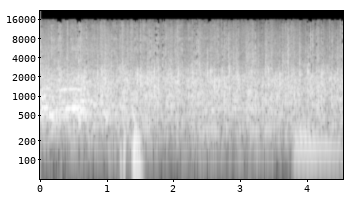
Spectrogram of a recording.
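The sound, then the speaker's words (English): An audience claps for the performing artists at a Radio Live show, a production of WUWF Public Media at the University of West Florida. A dense, sustained wash of applause stays loud throughout, with a few low voice-like murmurs and a brief hum near the end. “How about a big round of applause for all of our great artists tonight?”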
